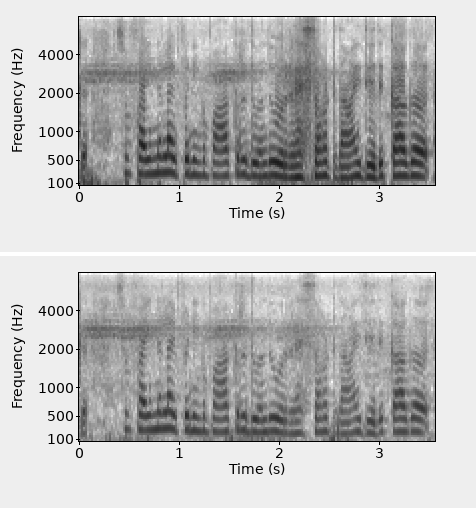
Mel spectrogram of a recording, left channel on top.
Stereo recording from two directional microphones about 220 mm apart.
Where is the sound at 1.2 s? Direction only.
5° right (ahead or behind).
